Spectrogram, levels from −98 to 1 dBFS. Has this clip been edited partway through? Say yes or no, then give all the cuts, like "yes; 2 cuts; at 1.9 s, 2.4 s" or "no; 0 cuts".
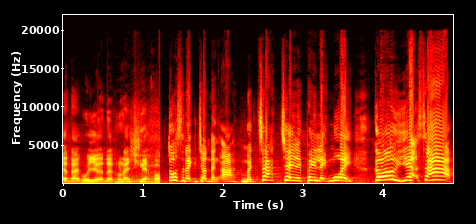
yes; 1 cut; at 1.2 s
